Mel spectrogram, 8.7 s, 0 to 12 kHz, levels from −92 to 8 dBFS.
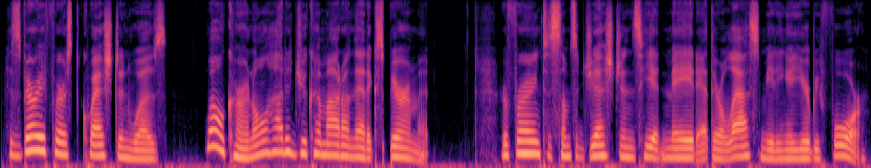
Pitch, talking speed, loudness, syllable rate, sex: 170 Hz, 195 wpm, -18 LUFS, 5.7 syllables/s, female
